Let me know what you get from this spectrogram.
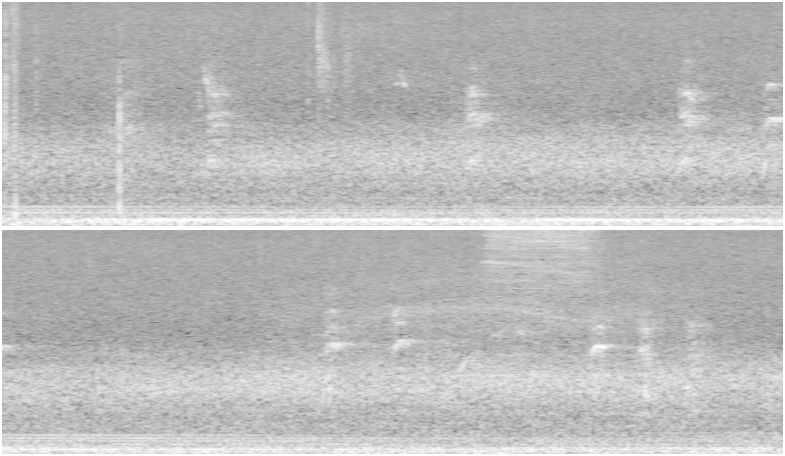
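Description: Faint, scattered short bird chirps over a steady low hum.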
